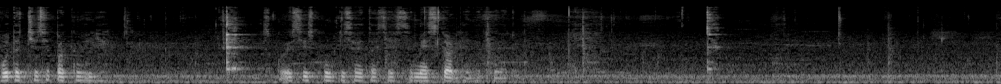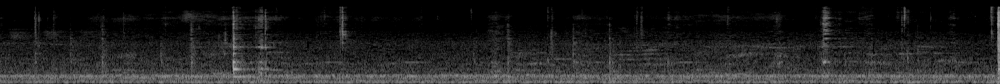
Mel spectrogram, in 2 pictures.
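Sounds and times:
steady low hum: 0:00.0 - 0:20.0
metal spoon clinking on pot: 0:02.2 - 0:02.6, 0:07.0 - 0:07.3, 0:12.2 - 0:12.8, 0:18.2 - 0:18.6.

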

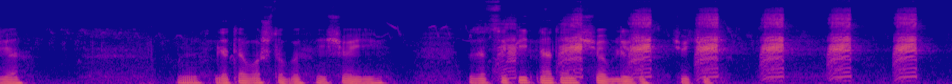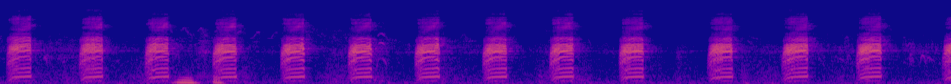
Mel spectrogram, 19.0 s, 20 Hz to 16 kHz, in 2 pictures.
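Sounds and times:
duck quacking: 0:05.0 - 0:19.0.

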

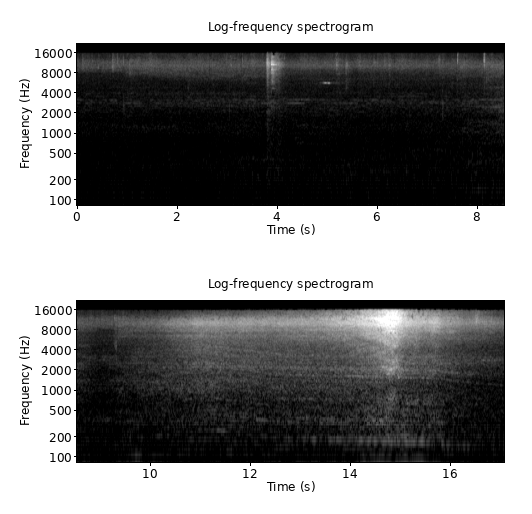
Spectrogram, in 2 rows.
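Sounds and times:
motor scooter passing by: 0:08.0 - 0:17.0.

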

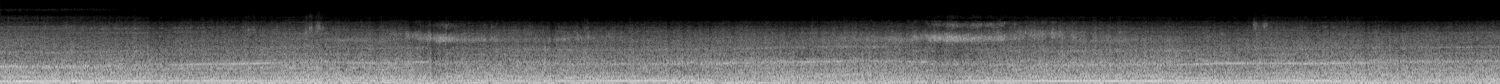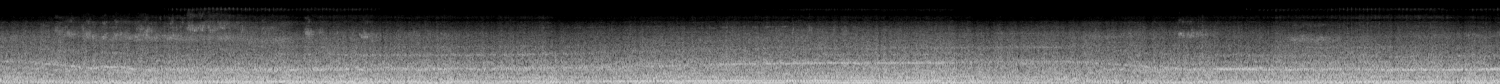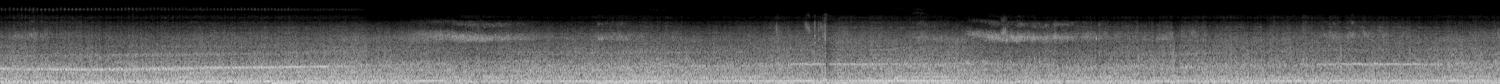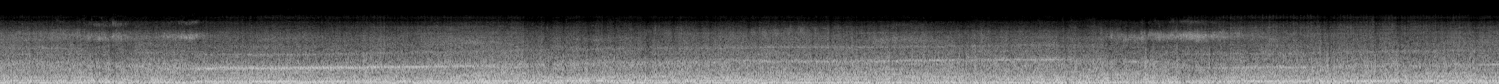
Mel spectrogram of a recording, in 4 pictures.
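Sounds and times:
go-kart engine revving: 0:00.0 - 0:59.9.

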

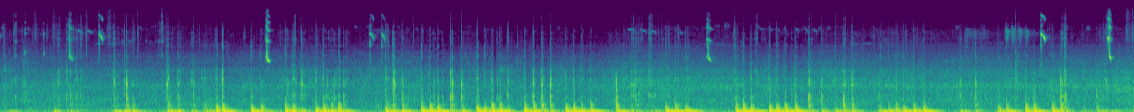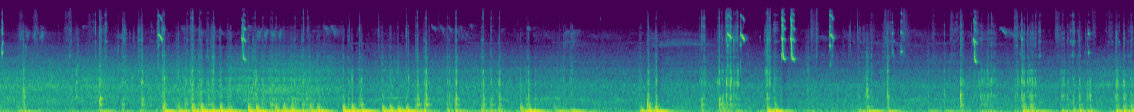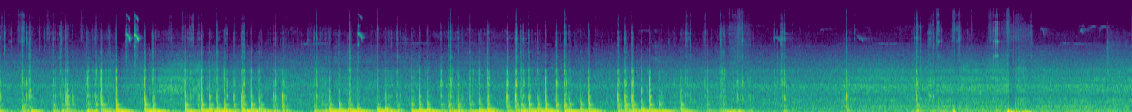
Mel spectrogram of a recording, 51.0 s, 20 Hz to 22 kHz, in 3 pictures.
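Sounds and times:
birds pecking on wooden table: 0:00.0 - 0:49.6
short knocks and clicks: 0:00.0 - 0:49.6
small birds chirping: 0:00.0 - 0:51.0
faint high bird chirps: 0:10.5 - 0:10.9, 0:26.9 - 0:29.6.

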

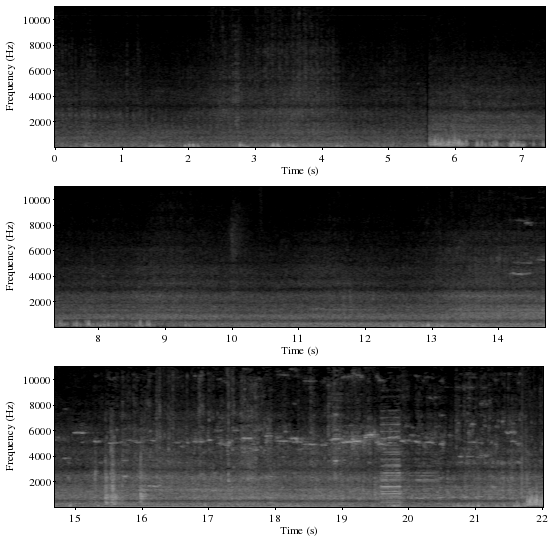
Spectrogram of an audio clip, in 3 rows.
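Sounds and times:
diesel engine rumbling: 0:00.0 - 0:22.0
high squeals: 0:13.8 - 0:22.0
horn-like tone: 0:19.6 - 0:20.5.

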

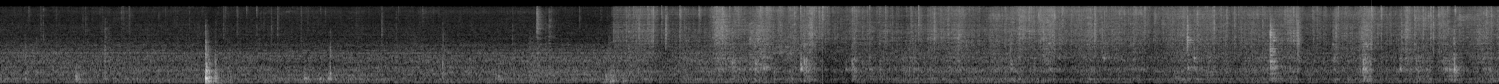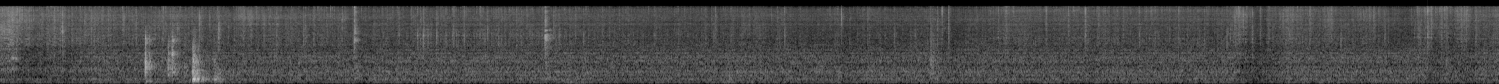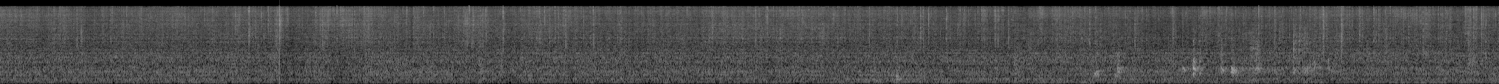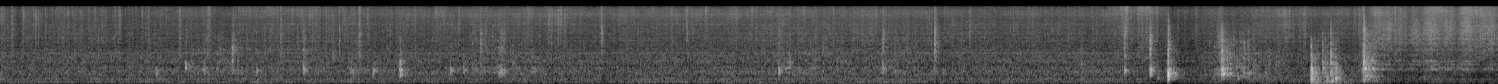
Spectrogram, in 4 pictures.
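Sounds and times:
food sizzling in oil: 0:00.0 - 0:59.9.

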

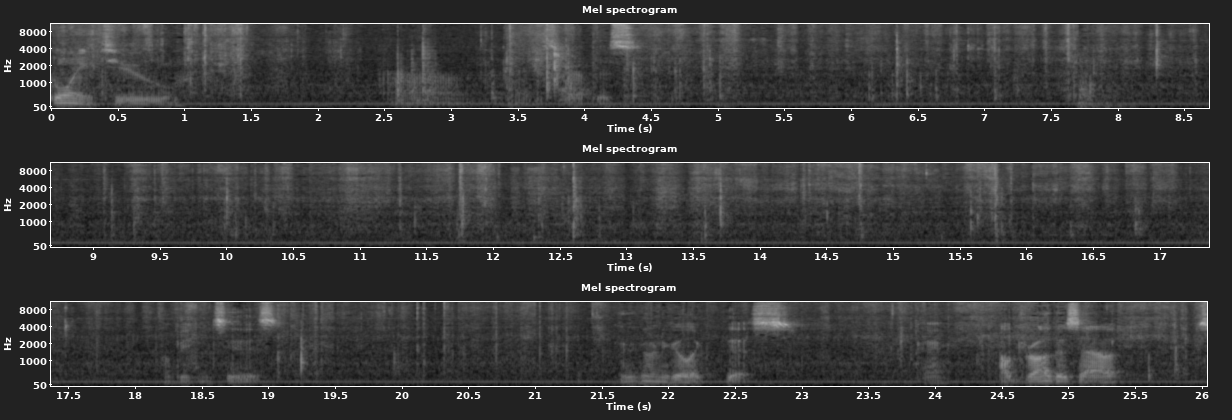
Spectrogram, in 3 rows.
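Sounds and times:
steady low hum: 0:00.0 - 0:26.0
paper crinkling and tapping: 0:00.1 - 0:22.0, 0:23.5 - 0:26.0.

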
